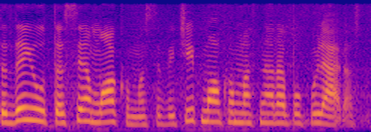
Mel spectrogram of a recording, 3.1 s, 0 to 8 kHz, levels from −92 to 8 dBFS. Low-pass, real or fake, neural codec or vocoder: 7.2 kHz; fake; codec, 16 kHz, 0.9 kbps, LongCat-Audio-Codec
